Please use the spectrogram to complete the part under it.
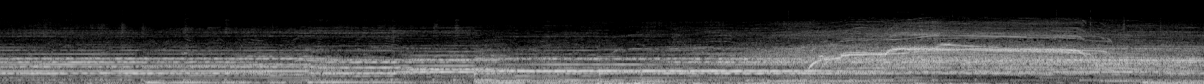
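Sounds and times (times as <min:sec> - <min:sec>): droning music over a pa: 0:00.0 - 0:12.0
crowd cheering: 0:08.0 - 0:12.0.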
